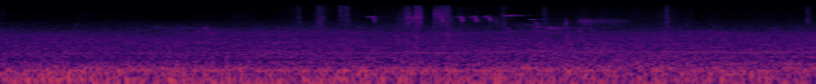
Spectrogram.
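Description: Birds chirping faintly, a cluster of short high chirps in the middle, over a steady low outdoor rumble.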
